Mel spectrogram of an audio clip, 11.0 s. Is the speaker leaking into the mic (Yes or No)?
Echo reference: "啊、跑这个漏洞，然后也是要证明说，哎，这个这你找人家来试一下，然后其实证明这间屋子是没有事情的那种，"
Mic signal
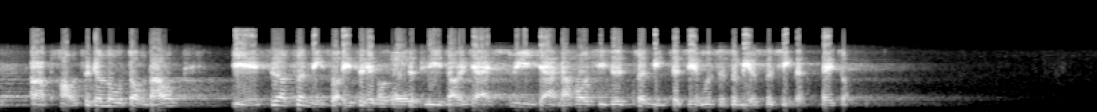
Yes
